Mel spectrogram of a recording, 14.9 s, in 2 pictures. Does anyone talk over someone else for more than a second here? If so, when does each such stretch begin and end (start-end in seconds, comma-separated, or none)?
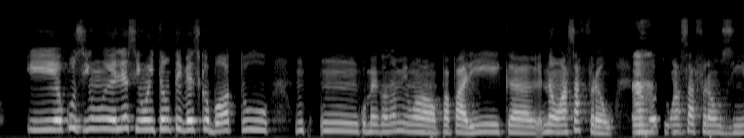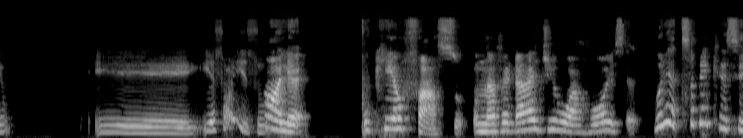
none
